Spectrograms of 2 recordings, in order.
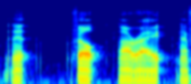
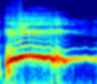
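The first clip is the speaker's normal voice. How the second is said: put-on shrill old-man squeal, very high and loud; high squealing hee; 16 dB louder than usual. The old man squealing with glee on the bus. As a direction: let out a gleeful squeak. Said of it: "He trailed off".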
